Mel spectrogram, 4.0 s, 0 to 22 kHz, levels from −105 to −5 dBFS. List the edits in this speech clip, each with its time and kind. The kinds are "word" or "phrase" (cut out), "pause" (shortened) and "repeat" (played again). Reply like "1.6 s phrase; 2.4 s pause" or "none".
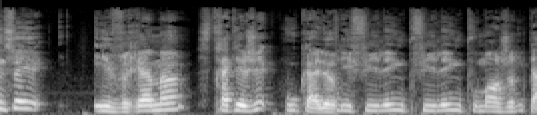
1.4 s pause; 2.5 s word; 3.1 s repeat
